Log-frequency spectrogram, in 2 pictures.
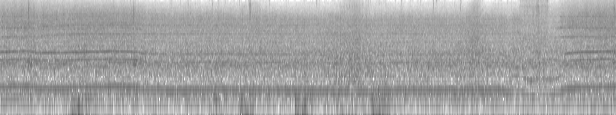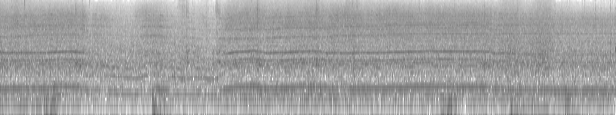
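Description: Tyres rumble and splash over a wet dirt road.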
